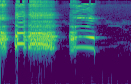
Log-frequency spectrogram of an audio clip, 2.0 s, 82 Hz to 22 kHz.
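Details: Crossbred second-generation (F2) junglefowl crowing: a loud harsh opening burst, a short pause, then a clearer drawn-out tonal phrase that ends abruptly.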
